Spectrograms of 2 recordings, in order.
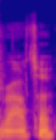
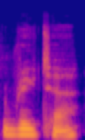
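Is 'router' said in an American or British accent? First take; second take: American; British. First: It is said in an American accent. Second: It is said in a British accent.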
